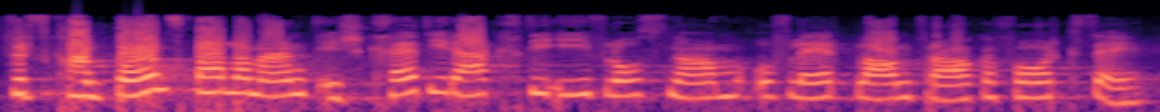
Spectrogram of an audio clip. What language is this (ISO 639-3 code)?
gsw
